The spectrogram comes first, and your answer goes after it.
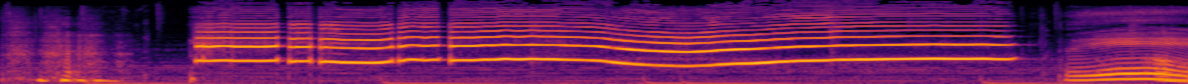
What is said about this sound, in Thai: เพราะจังเลยค่ะเอ้ยอย่าแหมแค่ลิ้นเองนะคะยังไม่ได้ต่อเข้ากับโอโบเลย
